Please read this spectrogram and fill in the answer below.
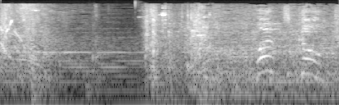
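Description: Cartoon soundtrack: background music with a quick whoosh at the start as a character dashes off, then voices from about a second in.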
